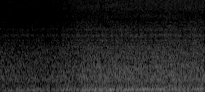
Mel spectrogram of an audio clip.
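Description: Low, steady background rumble with no distinct event in it.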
